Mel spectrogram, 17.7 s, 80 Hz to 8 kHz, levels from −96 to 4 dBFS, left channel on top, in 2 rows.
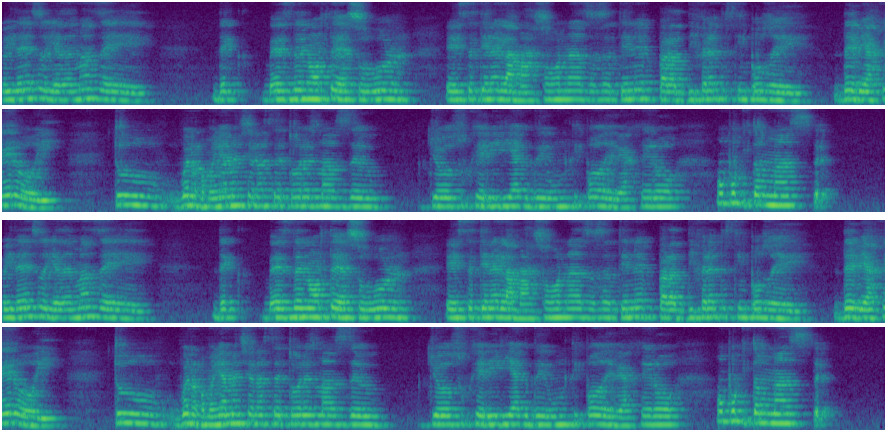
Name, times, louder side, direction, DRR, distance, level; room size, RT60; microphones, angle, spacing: voice 1, 0.0-1.4 2.1-2.3 2.6-4.0 4.4-8.0 8.3-9.4 10.0-12.6 13.0-15.7 16.0-17.0, right 1 dB, 20° right, -1 dB, 2.2 m, -26 dB
10.5 x 9.5 x 3.2 m, 0.32 s
head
